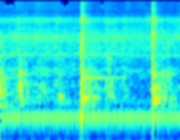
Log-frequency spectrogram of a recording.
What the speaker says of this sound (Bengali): আর এলাচের বাটাটা দিয়ে ভালো করে মশলাটাকে আমি একটু কষে নিলাম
